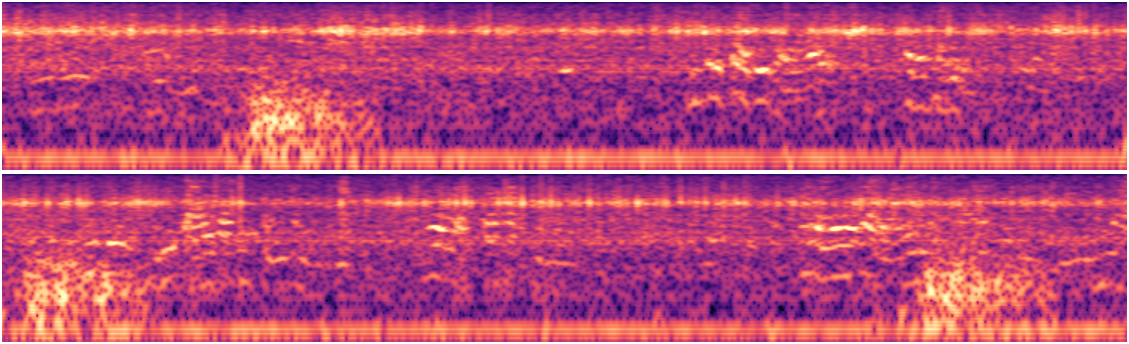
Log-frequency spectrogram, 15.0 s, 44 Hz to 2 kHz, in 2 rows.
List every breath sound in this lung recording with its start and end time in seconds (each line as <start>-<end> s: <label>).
1.46-2.96 s: inhalation
7.44-9.16 s: inhalation
13.42-14.95 s: inhalation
